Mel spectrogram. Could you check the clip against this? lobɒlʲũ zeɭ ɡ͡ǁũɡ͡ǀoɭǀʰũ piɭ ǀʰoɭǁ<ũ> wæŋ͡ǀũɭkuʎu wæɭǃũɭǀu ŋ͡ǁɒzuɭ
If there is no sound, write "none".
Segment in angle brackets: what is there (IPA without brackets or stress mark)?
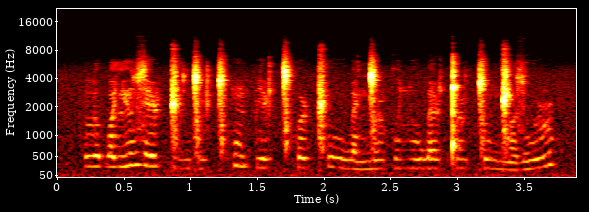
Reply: u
